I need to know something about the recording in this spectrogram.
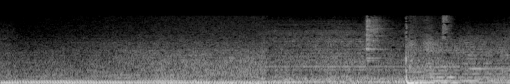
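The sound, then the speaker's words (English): Engines of 215 water bomber aircraft, warmed up after hours in a hangar, run at a steady idle, a deep, continuous droning rumble with a low harmonic hum. A few brief metallic clinks break through near the end. “After hours in the hangar, the 215s are finally warmed up enough to fly.”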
